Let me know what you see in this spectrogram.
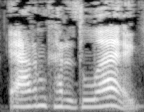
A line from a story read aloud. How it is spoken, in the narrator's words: cries out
